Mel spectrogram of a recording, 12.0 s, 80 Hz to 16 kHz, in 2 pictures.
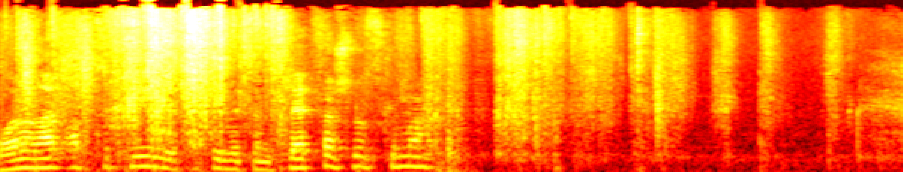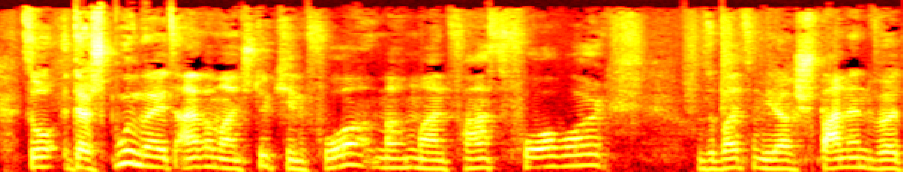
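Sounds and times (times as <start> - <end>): packaging rustling and scraping: 0.0 - 5.2.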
